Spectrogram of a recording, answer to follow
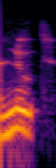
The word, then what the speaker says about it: Nut: Her name is Nut. That's the name or Newt, however you want to pronounce it, but it's spelled like Nut.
